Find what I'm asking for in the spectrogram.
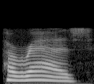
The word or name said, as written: Herez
